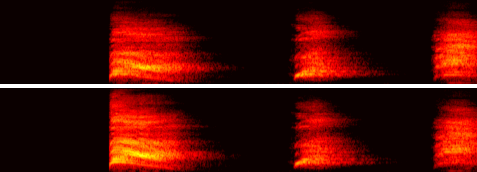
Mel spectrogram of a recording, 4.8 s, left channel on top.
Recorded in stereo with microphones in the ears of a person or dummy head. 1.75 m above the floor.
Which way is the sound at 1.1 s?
75° right (ahead or behind).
